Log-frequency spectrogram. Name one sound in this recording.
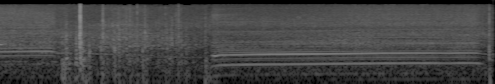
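A sports car engine roars at high revs.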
